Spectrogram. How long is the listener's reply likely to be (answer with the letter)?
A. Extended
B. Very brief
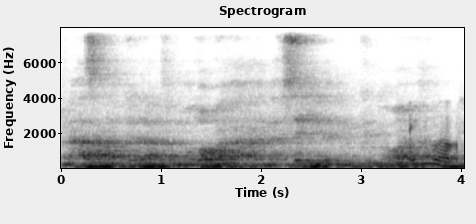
A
